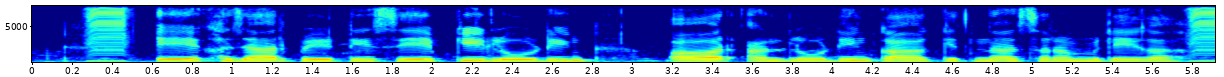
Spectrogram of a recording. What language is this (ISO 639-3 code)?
hin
